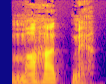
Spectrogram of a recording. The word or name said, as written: माहात्म्य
